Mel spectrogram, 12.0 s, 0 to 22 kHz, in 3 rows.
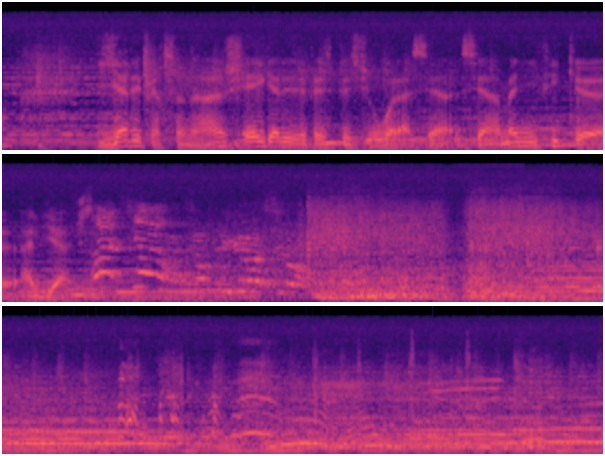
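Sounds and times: fireball blast of flame: 0:06.1 - 0:08.0.

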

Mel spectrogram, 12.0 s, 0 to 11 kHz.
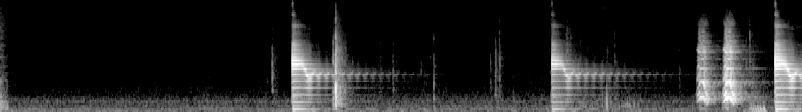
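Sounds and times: ringing boing tone: 0:04.4 - 0:05.6, 0:08.3 - 0:09.7, 0:11.6 - 0:12.0
short comic yelping sounds: 0:10.5 - 0:11.3.

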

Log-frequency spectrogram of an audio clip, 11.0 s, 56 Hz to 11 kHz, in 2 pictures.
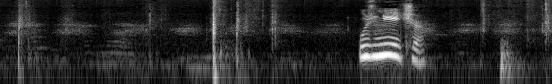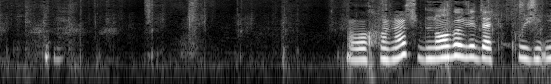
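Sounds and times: footsteps on wooden walkway: 0:04.6 - 0:11.0.

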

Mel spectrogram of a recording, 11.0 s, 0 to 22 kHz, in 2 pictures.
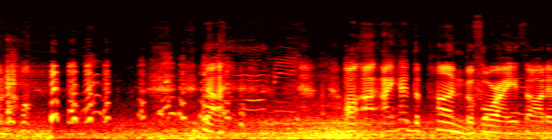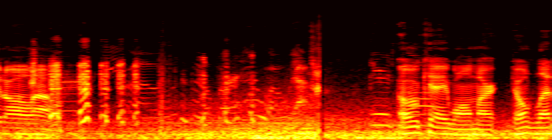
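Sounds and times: people laughing: 0:00.0 - 0:02.5, 0:05.7 - 0:08.1
car road noise rumble: 0:00.0 - 0:11.0.

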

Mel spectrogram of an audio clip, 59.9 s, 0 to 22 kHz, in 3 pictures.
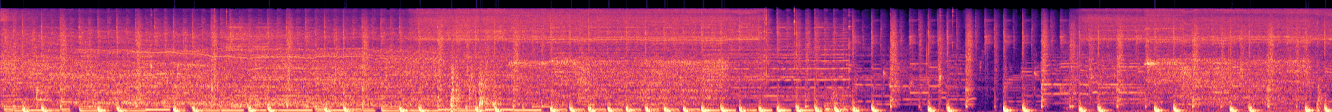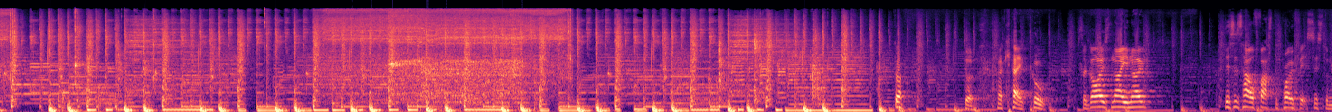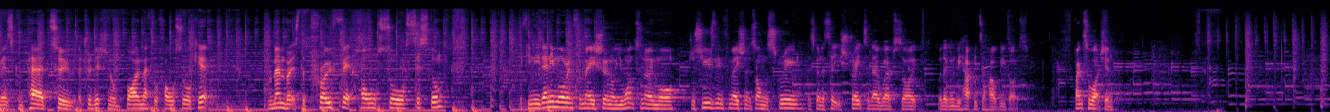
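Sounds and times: cordless drills whining: 0:00.0 - 0:11.6, 0:16.0 - 0:20.2, 0:24.6 - 0:28.6
background music with drum beat: 0:00.0 - 0:48.9, 0:58.0 - 0:59.9.

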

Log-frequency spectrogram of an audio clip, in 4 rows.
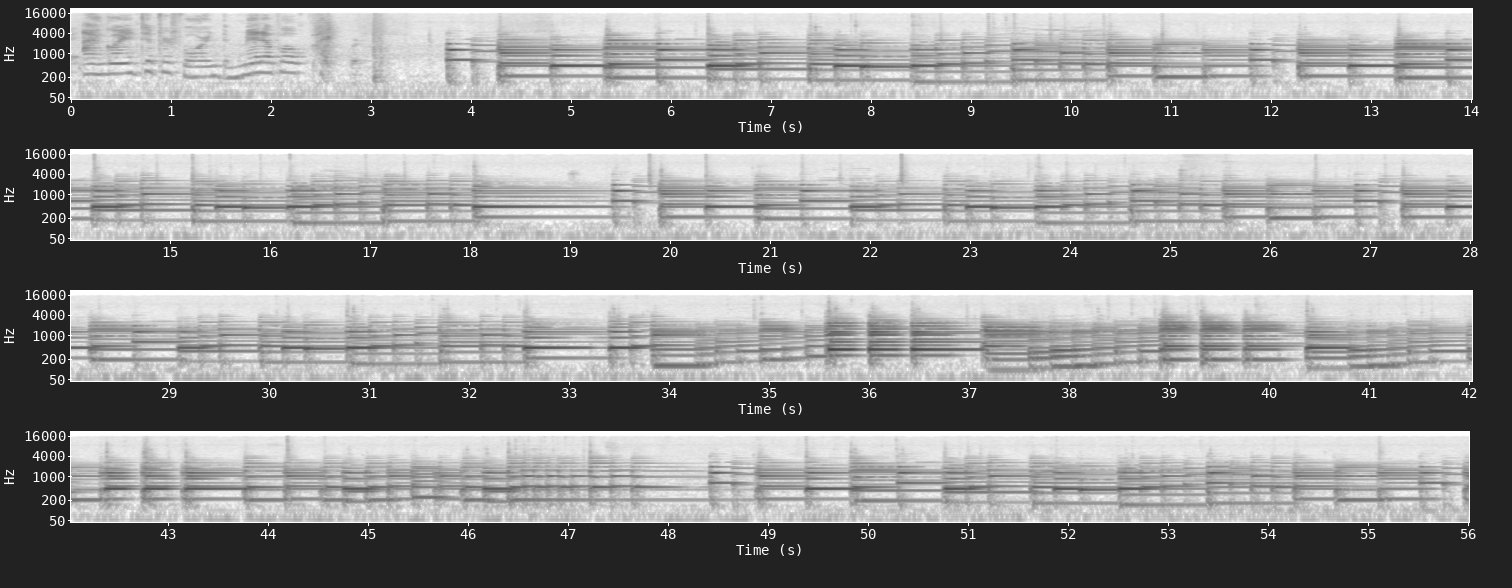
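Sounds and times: digital piano melody: 0:03.6 - 0:56.0.

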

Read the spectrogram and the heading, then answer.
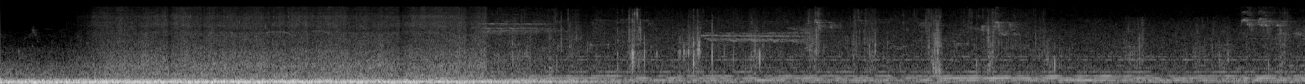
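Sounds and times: boat engine rumble: 0:00.0 - 0:13.0
water noise: 0:00.0 - 0:13.0
wind: 0:00.0 - 0:13.0
music: 0:02.2 - 0:13.0.

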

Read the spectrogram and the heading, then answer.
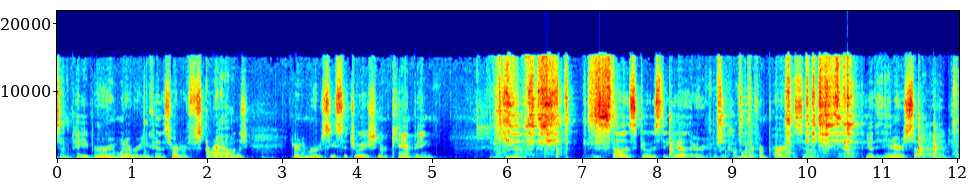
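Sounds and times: metal parts scraping and clinking: 0:05.8 - 0:07.3, 0:08.7 - 0:10.8.

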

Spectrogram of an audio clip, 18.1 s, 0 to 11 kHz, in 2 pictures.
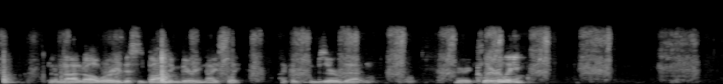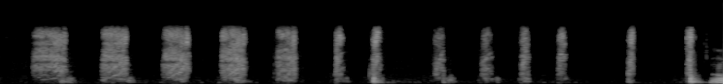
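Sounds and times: paper towel rubbing on fabric: 0:00.0 - 0:07.6.

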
